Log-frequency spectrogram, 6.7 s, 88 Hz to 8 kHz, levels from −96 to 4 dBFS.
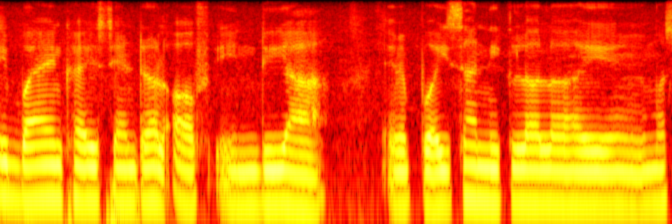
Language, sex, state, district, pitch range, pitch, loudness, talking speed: Bajjika, male, Bihar, Vaishali, 125-135 Hz, 130 Hz, -16 LUFS, 125 wpm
